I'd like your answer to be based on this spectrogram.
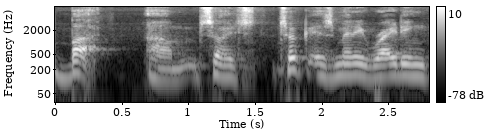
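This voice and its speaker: A man's medium-pitched voice with a dark, mellow tone and some breathiness. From Chicago, South Side. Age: 60s. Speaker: radio news reporter. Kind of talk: interview. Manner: halting.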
